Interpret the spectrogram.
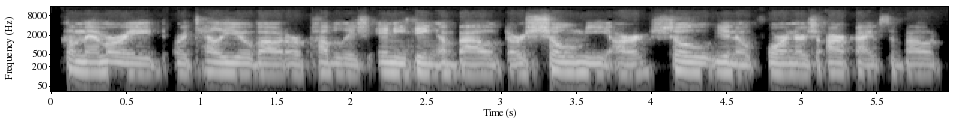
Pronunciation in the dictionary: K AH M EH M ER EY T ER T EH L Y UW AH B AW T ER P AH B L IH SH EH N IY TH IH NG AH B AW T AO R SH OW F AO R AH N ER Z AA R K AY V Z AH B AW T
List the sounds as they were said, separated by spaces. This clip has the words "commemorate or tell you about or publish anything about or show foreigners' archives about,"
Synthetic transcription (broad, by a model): K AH M EH M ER EY T ER T EH L Y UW AH B AW T ER P AH B L IH SH EH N IY TH IH NG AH B AW T AO R SH OW F AO R AH N ER Z AA R K AY V Z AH B AW T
